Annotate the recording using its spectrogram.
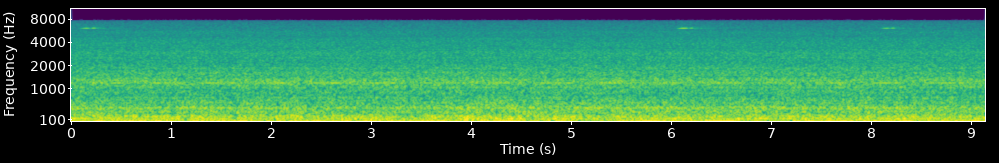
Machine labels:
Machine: fan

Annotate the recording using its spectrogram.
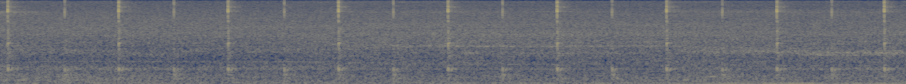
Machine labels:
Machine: valve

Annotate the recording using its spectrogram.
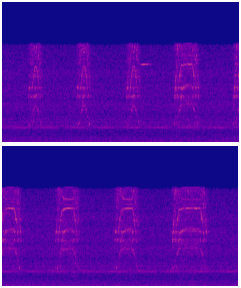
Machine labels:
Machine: slide rail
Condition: normal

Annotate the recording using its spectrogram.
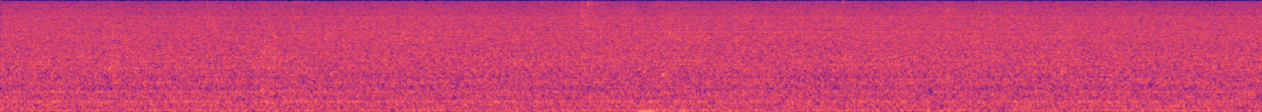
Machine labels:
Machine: pump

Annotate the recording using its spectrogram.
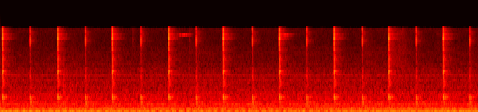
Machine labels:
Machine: valve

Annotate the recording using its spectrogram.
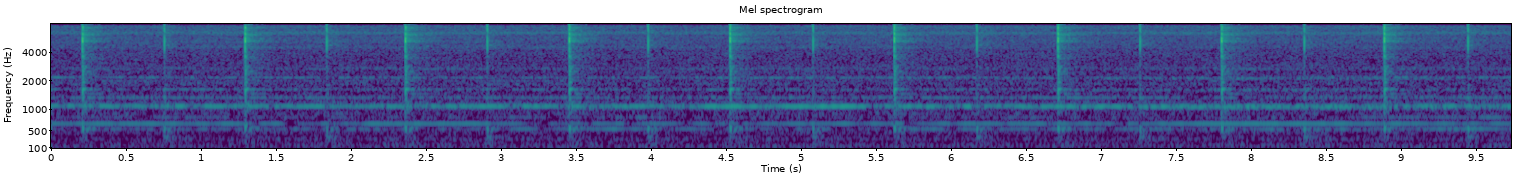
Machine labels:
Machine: valve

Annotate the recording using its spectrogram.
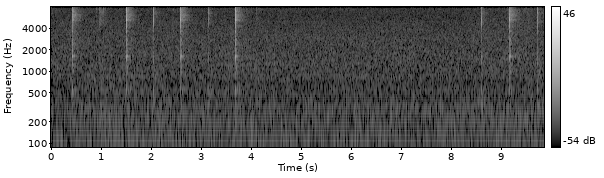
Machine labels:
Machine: valve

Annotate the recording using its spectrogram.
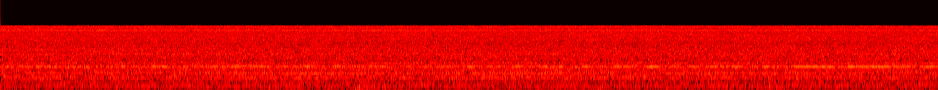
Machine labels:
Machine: fan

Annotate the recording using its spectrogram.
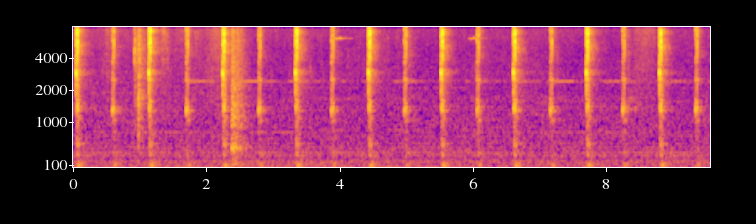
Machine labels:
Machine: valve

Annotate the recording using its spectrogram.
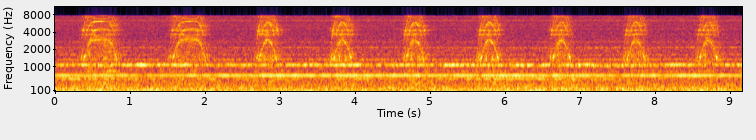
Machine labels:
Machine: slide rail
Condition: normal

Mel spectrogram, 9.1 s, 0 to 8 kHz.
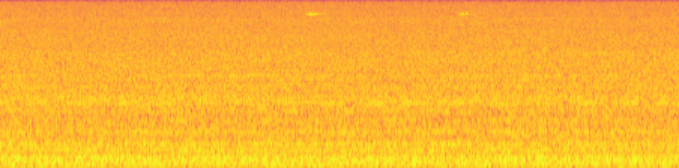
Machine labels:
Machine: fan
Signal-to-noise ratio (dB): -6 dB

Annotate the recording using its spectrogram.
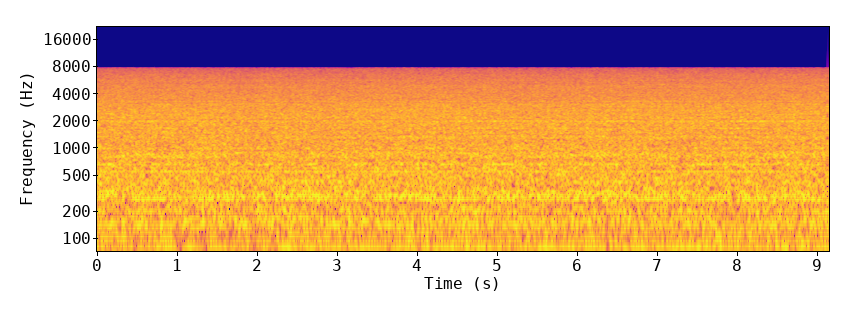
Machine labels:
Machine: fan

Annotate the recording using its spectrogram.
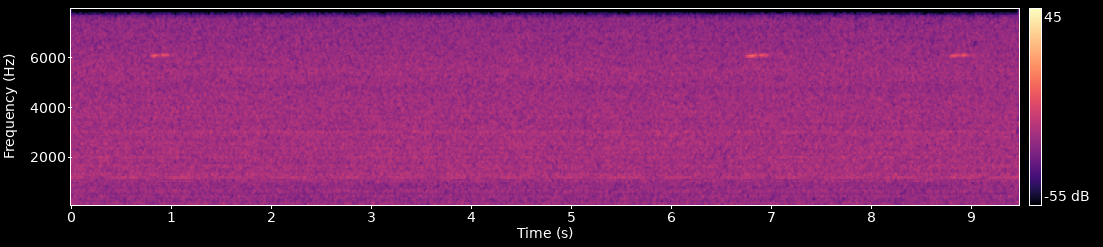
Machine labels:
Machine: fan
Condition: abnormal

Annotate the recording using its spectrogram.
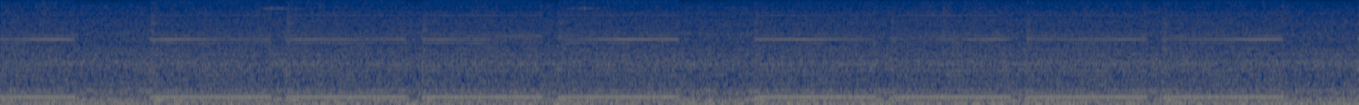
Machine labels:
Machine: slide rail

